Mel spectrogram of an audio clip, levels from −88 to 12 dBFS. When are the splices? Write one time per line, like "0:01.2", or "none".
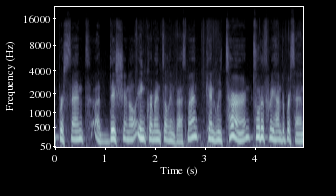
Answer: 0:03.9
